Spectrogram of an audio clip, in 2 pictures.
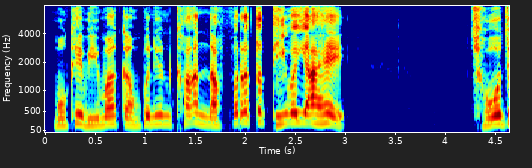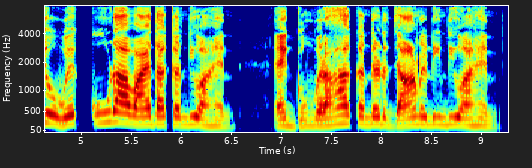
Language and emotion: Sindhi, disgusted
